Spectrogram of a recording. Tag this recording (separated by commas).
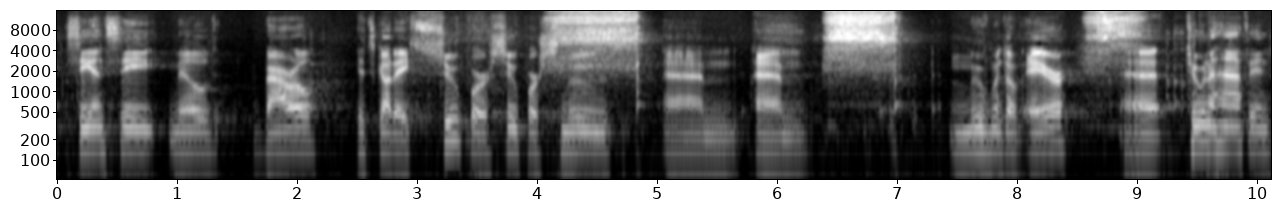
Speech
